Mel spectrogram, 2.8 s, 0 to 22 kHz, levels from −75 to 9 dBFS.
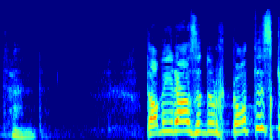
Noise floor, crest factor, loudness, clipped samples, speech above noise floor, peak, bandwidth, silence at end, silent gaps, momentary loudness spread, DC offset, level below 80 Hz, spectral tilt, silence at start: -67 dBFS; 18 dB; -21 LUFS; under 0.1%; 46 dB; -4 dBFS; 14 kHz; 0.1 s; none; 18 LU; under 0.1%; -70 dBFS; -4.5 dB/octave; 0.1 s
